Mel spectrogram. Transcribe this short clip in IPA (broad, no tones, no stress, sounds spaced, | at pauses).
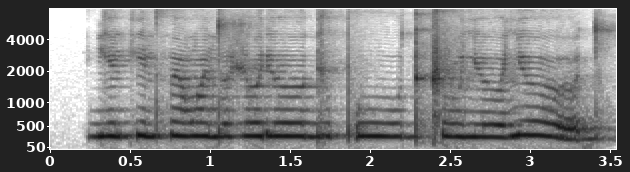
ɡʲ ẽ kʲ ẽ d θ ẽ lˠ ẽ d ɵ ʒ ɵ ɾʲ ɵː ɡʲ u pʼ uː d ǁ u lʲ ɵː lʲ ɵː d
